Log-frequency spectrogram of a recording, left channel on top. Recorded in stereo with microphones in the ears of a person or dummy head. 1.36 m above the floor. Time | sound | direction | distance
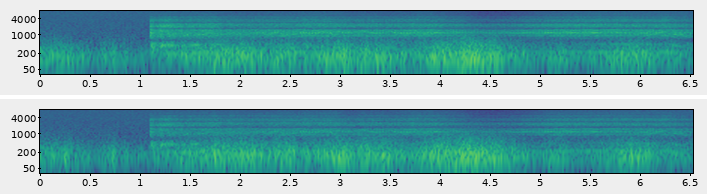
1.1 | a blender | 30° left (ahead or behind) | ?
